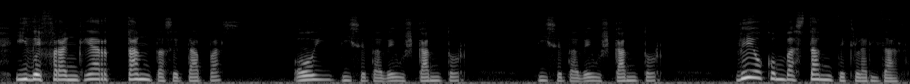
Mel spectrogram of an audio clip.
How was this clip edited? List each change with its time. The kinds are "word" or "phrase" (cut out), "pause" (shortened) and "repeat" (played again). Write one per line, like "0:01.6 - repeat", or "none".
0:05.4 - repeat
